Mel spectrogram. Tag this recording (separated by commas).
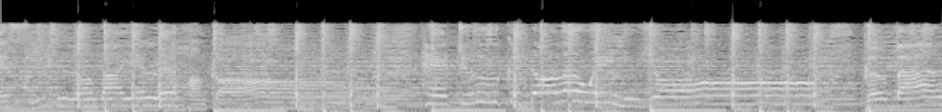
Music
